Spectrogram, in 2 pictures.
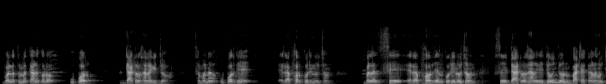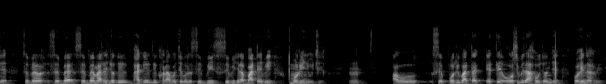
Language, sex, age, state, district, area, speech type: Odia, male, 60+, Odisha, Bargarh, rural, spontaneous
